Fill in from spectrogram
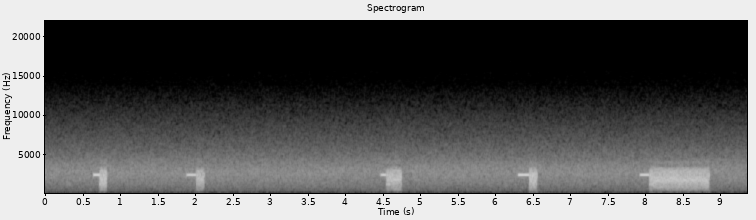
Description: ACARS aircraft data, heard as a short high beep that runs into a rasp, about 2400 baud, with radio hiss.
